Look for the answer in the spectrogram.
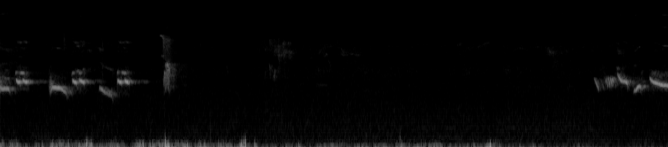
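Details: Bird singing in a corral: short whistled, slurred phrases repeated in quick bursts at the start, then a pause, and another bright whistled phrase near the end, over low rumbling background noise.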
